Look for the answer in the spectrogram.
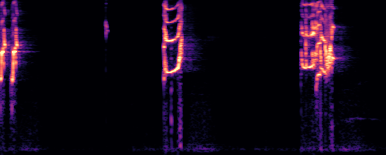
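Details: Lovebird calling a rival with a few harsh, buzzy high squawks, each about a quarter second long, spaced over a couple of seconds in quiet surroundings.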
